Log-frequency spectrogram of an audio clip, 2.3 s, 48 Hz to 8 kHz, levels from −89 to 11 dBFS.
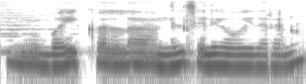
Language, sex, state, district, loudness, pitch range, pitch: Kannada, male, Karnataka, Bellary, -32 LUFS, 140-155 Hz, 145 Hz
